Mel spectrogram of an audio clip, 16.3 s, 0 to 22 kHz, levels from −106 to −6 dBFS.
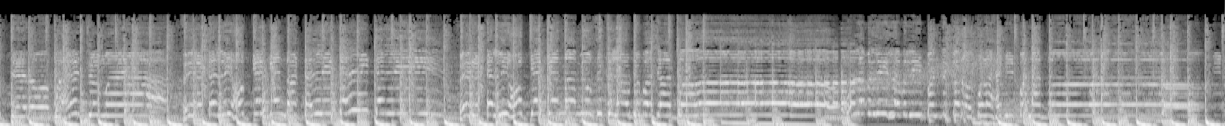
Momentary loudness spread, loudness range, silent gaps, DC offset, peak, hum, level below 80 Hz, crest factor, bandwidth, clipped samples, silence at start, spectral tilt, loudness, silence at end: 3 LU; 2 LU; none; under 0.1%; -4 dBFS; none; -22 dBFS; 12 dB; 13.5 kHz; under 0.1%; 0 s; -4.5 dB/octave; -18 LUFS; 0 s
